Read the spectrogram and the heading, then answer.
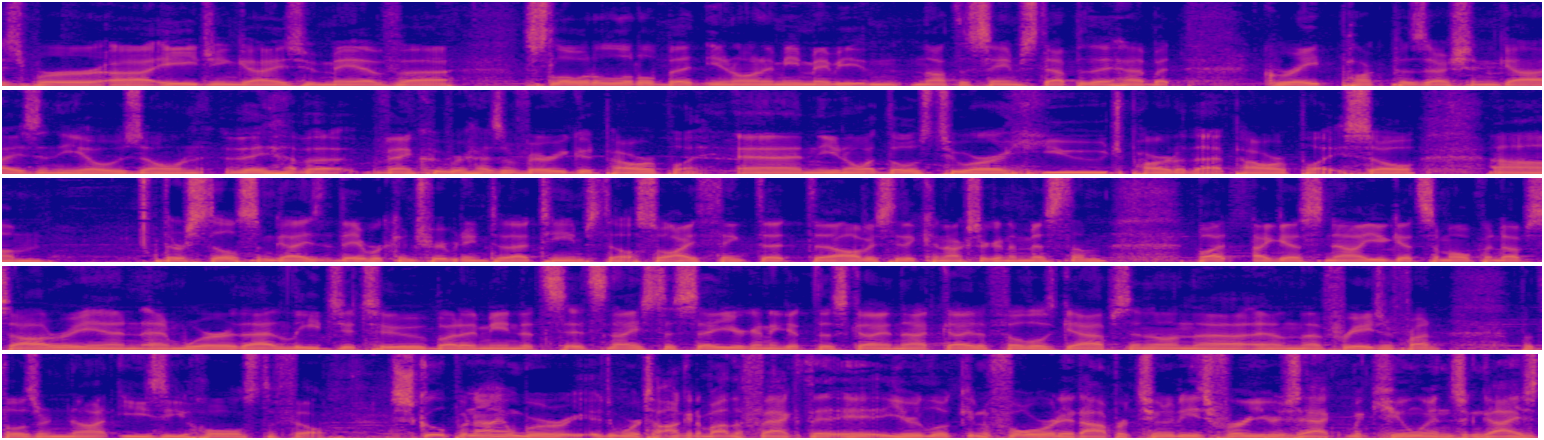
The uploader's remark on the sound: Live from Swifty’s for Comets Insider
